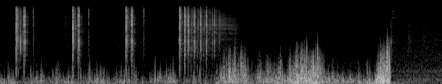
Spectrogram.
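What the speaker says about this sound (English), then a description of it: "when it gets close to the end of its CO2 cartridge, it does have a habit of firing 5 rounds in almost fully auto mode" A Tanfoglio Witness 1911 CO2 airsoft pistol running low on gas fires a few sharp, close single shots, then a quick near-automatic burst of clattering, mechanical cracks, followed by gas hiss and rattling, with no talk.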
